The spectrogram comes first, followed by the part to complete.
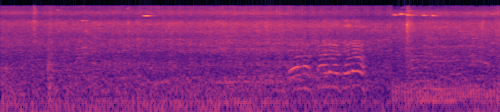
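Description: Street traffic: a motor vehicle engine runs steadily under people's voices, with a short raised voice about four seconds in.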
